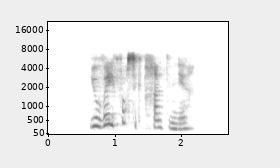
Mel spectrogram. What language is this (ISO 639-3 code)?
kab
